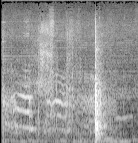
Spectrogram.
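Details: Hovawart puppies lying huddled together indoors, giving thin, wavering whines that slide up and down, with a brief bump or rustle partway through.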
